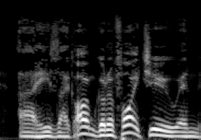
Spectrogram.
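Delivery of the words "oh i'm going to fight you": put-on high, unplanned, slipped-in British accent. Retelling what a character in a show said, in a british accent. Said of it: "I don't know why I turned British there".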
